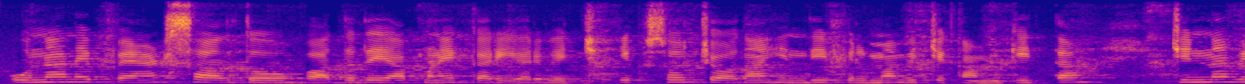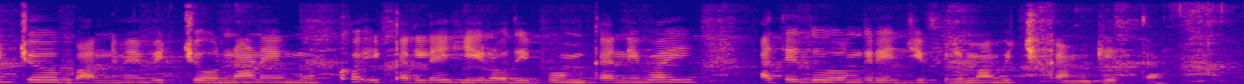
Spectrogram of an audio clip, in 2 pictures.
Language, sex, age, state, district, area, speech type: Punjabi, female, 30-45, Punjab, Mansa, urban, read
